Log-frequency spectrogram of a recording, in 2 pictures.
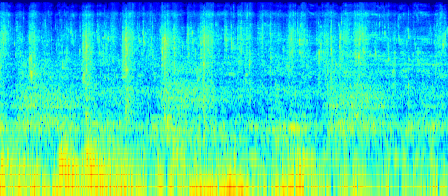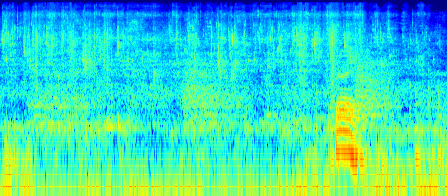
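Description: Water runs steadily from a tap to rinse off a paint broom head, a continuous splashing gush with a brief spoken word over it and shifting spatter as the head moves under the flow.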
